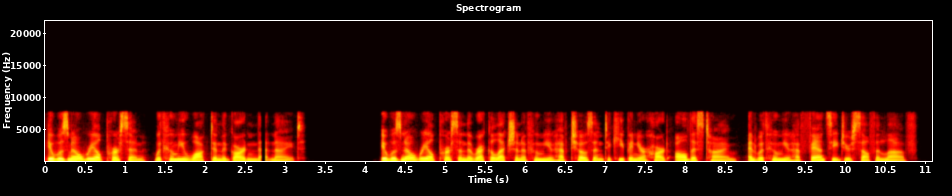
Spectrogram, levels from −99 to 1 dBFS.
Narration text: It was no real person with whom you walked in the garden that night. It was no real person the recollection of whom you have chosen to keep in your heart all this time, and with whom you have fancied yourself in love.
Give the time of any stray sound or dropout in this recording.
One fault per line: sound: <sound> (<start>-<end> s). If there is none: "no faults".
sound: dropout (2.7-2.8 s)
